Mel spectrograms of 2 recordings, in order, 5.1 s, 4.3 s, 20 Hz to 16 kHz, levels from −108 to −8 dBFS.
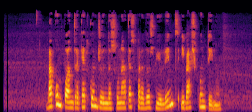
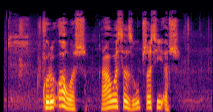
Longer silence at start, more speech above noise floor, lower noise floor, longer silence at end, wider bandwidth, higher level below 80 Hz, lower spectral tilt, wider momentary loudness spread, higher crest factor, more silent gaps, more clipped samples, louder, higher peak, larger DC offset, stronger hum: first, 0.95 s vs 0.15 s; second, 34 dB vs 38 dB; about the same, -57 dBFS vs -59 dBFS; about the same, 0.65 s vs 0.7 s; about the same, 11 kHz vs 10.5 kHz; second, -74 dBFS vs -68 dBFS; about the same, -5.5 dB/octave vs -5.5 dB/octave; second, 8 LU vs 23 LU; about the same, 20 dB vs 20 dB; neither; neither; about the same, -24 LUFS vs -22 LUFS; about the same, -4 dBFS vs -4 dBFS; neither; neither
